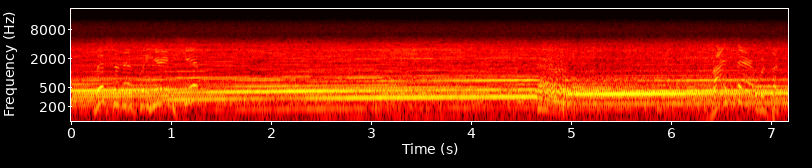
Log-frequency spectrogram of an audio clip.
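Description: Mark Martin's race car at the 1995 Daytona holds a steady engine drone, then the pitch dips and climbs again as it shifts gears, with a commentator talking over it.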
